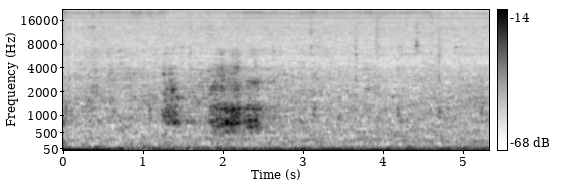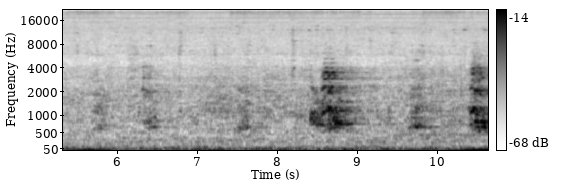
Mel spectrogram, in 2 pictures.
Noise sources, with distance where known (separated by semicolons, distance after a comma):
dog barking or whining, far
